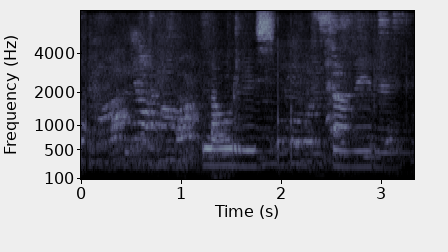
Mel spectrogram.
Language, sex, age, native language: Icelandic, female, 10, Icelandic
